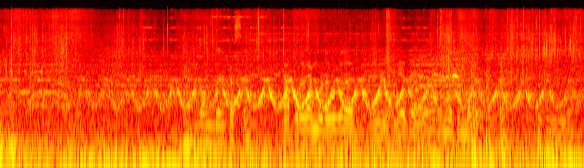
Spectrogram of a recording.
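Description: A siren-like wailing tone that warbles rapidly up and down, several times a second, starting about three seconds in and fading near the end, over a steady low hum.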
